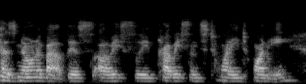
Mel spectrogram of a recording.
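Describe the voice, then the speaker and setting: A woman talks with a fairly low pitch. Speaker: resident giving public testimony. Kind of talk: public testimony. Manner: hesitant with fillers.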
